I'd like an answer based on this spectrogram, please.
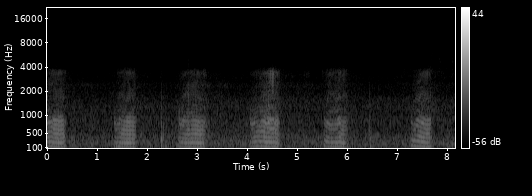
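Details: Small pug snoring in deep sleep indoors: rhythmic, buzzy snorts about every one and a half seconds, six in all, each a short rasping breath, with faint clicks between.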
